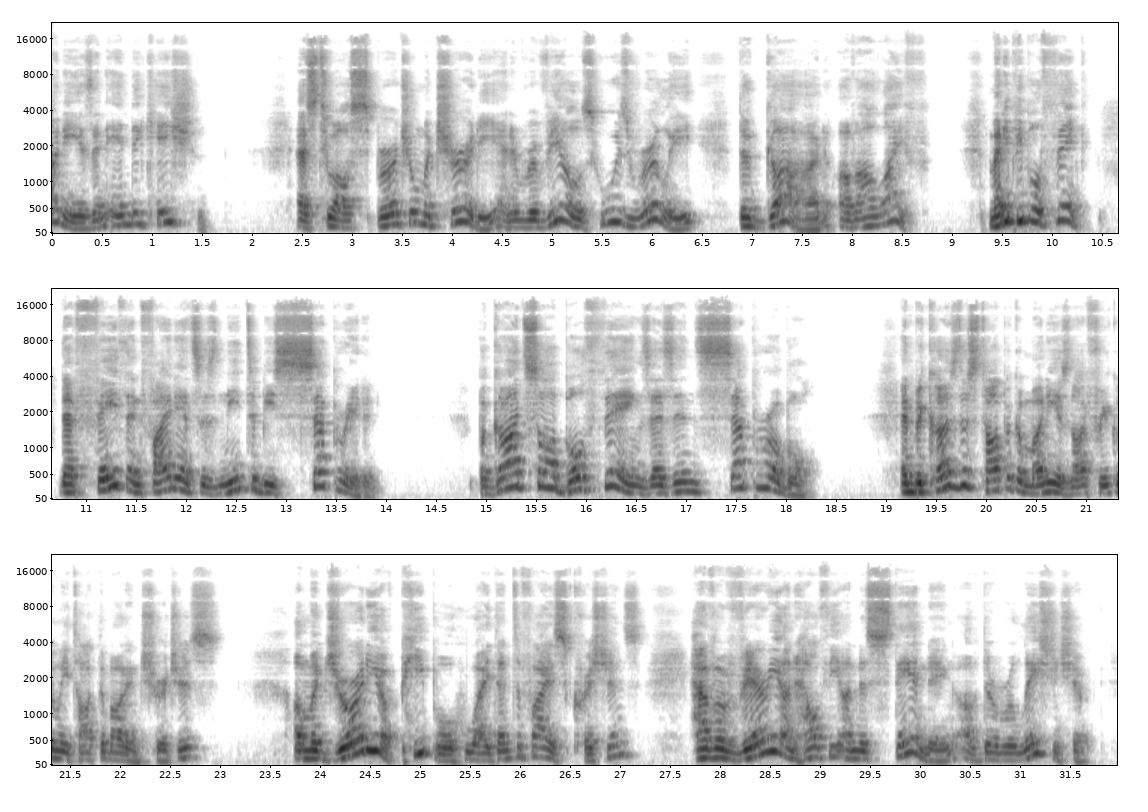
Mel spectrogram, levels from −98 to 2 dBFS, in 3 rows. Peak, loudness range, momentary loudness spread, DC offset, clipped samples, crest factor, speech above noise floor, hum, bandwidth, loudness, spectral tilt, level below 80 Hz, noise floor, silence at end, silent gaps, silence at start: -8 dBFS; 6 LU; 12 LU; under 0.1%; under 0.1%; 22 dB; 53 dB; none; 18 kHz; -29 LUFS; -5.5 dB/octave; -74 dBFS; -82 dBFS; 0.3 s; none; 0 s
